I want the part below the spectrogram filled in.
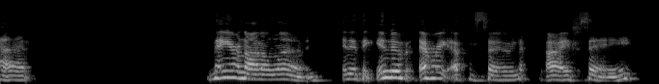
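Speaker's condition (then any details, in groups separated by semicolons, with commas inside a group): ALS; slow progressing form; 15 years since onset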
